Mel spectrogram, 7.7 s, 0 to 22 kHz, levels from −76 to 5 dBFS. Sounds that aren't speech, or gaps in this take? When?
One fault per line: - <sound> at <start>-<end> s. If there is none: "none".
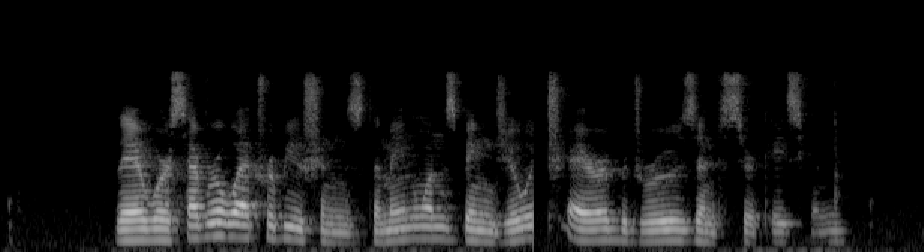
- dropout at 4.4-4.6 s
